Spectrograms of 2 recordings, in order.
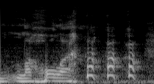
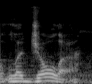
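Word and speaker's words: La Jolla: Ljola but pronounced phonetically I said you mean la or la hola and she was like no leola and looked at me like I'm an idiot.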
